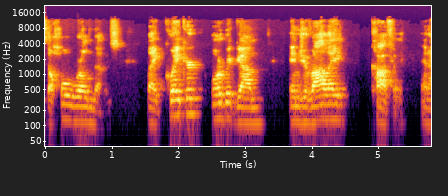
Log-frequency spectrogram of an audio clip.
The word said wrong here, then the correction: Gevalia: Um, first of all, I, I would, it's Gevalia Cafe, but that's okay. Um, everybody mispronounces it, and um, even internal people at, at Kraft used to.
